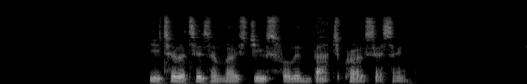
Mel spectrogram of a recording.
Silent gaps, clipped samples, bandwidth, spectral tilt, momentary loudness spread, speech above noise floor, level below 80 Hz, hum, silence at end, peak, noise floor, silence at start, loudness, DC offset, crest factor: none; under 0.1%; 11 kHz; -4 dB/octave; 7 LU; 46 dB; -62 dBFS; none; 1.2 s; -16 dBFS; -80 dBFS; 1.5 s; -33 LUFS; under 0.1%; 20 dB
